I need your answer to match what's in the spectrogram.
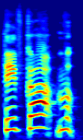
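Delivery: high panicked cry cut off; boy gagged mid-scream, panicked. A narrator's reading. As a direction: yell until a hand stops you.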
